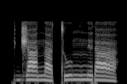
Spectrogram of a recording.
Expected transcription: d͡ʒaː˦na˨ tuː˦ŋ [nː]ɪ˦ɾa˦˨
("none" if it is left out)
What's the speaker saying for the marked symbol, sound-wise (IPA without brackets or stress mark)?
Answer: n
